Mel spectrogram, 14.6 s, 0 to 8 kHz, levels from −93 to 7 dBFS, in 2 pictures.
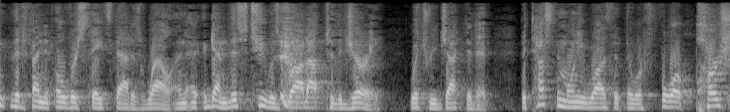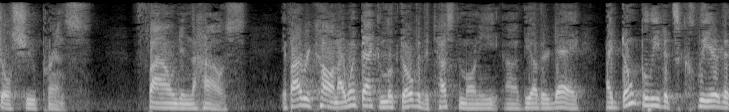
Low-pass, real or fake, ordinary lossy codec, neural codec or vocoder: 7.2 kHz; real; MP3, 48 kbps; none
